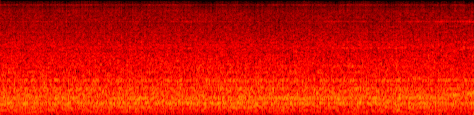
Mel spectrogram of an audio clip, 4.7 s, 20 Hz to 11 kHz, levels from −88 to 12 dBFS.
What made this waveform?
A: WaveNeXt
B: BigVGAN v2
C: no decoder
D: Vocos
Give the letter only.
A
